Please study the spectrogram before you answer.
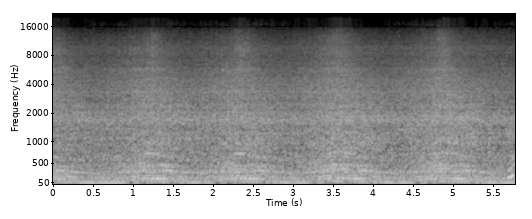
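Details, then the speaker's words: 2014 Kia Sportage (facelift), G4NA engine, 97,000 km, first start after a full rebuild with the block bored 0.50 oversize to cure hydraulic lifter knock, oil pressure primed. Clean repeated blips settling evenly with no knock or tick; runs normally, no error codes. "нормально Так ну что заработала все хорошо Никаких ошибок ничего нет"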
